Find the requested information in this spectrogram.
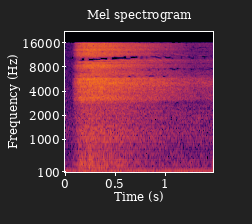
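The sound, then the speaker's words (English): A deep breath drawn in during a guided breathing exercise: a soft, airy inhalation that swells quickly and then slowly tapers off, heard alone without talk. “And our last breath in together. Breathe in”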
